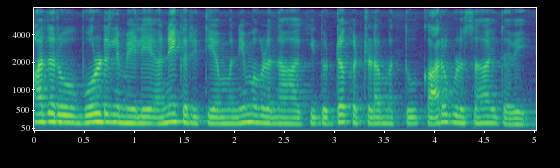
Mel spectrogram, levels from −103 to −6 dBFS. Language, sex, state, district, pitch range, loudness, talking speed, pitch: Kannada, female, Karnataka, Mysore, 165-190 Hz, -26 LUFS, 165 wpm, 175 Hz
